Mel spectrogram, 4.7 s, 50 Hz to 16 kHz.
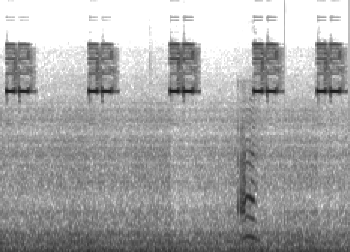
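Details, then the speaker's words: HOVER Air X1 Pro Max drone flying outdoors in cold after low battery warning: five short high chirping beeps about once a second; low-battery warning while returning. "Do you hear it beeping? Where is it? I don't even see it. I know it's flying towards me somewhere."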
